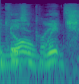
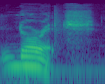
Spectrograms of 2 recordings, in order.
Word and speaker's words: Norwich: didn't realize until well if you're a nor witch fan then you should you should pronounce it Norwich yeah I know I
